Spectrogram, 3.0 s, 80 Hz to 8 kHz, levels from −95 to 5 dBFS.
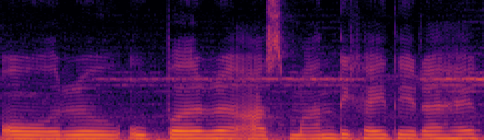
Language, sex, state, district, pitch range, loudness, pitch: Hindi, female, Bihar, Muzaffarpur, 200-205 Hz, -31 LUFS, 200 Hz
